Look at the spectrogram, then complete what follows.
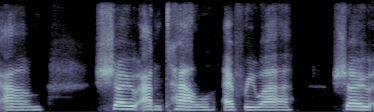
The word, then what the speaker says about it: Sio: Show, S-I-O for show, underscore and underscore tell, because that's how that's my way of letting people know how to pronounce show.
